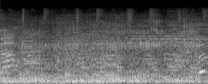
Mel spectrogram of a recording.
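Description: Busy street-market din: overlapping voices of passers-by and traders over running vehicle engines, steady throughout.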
